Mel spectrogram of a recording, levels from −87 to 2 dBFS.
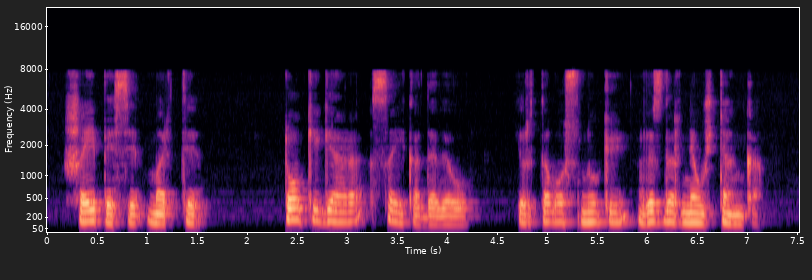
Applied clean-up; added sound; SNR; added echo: none; none; none; none.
